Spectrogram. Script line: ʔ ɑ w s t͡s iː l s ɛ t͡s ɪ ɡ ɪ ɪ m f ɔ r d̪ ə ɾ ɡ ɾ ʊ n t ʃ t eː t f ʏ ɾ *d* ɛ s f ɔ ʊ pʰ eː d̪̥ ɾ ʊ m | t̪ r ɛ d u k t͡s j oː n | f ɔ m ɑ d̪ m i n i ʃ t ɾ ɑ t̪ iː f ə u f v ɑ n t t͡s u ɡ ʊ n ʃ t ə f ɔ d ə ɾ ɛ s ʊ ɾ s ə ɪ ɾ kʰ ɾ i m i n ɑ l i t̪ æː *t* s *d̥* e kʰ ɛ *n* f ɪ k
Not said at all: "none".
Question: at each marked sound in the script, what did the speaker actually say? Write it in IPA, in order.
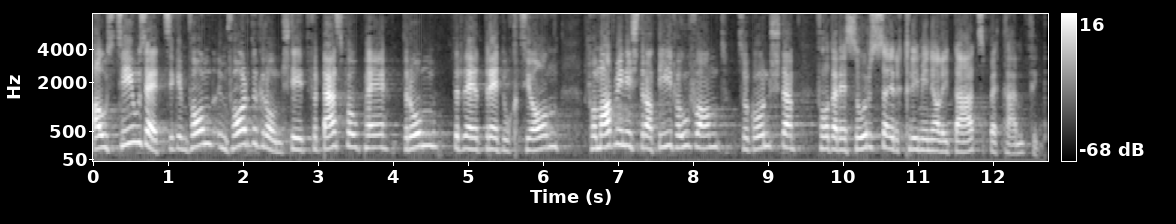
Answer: t, t, b̥, m

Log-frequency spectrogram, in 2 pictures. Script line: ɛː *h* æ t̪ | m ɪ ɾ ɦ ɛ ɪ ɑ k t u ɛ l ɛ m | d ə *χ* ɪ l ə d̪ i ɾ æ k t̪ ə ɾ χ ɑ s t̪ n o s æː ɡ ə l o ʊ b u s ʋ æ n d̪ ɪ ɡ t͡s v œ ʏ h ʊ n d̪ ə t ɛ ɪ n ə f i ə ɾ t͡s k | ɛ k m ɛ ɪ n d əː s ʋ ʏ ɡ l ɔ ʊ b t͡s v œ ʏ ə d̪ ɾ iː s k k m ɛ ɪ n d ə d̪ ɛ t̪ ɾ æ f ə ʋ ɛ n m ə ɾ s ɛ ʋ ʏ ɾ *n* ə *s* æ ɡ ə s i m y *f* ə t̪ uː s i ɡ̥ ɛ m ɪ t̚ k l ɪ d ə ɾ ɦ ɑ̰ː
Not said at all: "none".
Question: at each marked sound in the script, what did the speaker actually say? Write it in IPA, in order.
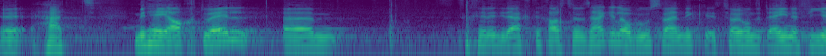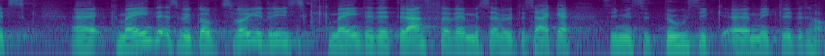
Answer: h, χ, d, s, s

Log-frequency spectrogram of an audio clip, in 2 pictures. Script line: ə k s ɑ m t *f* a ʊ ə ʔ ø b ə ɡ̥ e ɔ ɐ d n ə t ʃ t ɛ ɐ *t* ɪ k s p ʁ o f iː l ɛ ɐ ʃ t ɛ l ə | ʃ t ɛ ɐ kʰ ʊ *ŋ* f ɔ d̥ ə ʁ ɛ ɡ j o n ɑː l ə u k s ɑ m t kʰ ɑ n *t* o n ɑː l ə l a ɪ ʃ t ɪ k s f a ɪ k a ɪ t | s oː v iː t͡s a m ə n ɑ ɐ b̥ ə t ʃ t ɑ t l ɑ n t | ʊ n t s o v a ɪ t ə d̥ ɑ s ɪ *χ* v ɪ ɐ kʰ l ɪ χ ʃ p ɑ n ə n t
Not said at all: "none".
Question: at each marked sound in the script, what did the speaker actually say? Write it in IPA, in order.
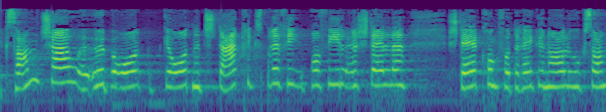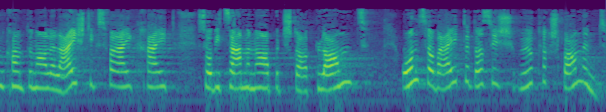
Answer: ʃ, k, ŋ, t, ʃ

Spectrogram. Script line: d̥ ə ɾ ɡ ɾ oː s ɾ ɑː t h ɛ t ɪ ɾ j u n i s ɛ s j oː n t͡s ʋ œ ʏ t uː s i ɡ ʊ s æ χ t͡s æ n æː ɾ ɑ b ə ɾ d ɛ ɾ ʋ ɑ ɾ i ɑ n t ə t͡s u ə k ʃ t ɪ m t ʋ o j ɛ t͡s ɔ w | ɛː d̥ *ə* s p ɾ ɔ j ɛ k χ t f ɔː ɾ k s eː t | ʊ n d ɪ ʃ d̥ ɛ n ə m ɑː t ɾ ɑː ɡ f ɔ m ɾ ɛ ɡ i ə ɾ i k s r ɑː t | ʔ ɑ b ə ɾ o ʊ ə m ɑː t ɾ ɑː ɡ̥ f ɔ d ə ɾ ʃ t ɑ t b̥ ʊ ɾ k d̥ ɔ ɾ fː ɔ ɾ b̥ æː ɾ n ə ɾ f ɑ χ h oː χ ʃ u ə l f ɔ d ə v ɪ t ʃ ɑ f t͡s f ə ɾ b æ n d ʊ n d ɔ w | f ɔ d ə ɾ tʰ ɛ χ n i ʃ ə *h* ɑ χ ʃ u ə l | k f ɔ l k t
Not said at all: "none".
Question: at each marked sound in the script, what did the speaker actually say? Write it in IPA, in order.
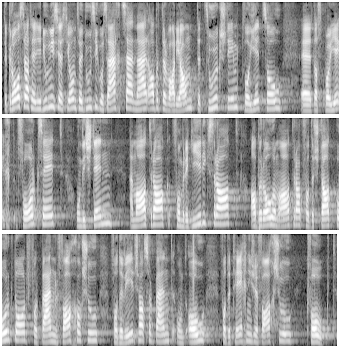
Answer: ɑ, f

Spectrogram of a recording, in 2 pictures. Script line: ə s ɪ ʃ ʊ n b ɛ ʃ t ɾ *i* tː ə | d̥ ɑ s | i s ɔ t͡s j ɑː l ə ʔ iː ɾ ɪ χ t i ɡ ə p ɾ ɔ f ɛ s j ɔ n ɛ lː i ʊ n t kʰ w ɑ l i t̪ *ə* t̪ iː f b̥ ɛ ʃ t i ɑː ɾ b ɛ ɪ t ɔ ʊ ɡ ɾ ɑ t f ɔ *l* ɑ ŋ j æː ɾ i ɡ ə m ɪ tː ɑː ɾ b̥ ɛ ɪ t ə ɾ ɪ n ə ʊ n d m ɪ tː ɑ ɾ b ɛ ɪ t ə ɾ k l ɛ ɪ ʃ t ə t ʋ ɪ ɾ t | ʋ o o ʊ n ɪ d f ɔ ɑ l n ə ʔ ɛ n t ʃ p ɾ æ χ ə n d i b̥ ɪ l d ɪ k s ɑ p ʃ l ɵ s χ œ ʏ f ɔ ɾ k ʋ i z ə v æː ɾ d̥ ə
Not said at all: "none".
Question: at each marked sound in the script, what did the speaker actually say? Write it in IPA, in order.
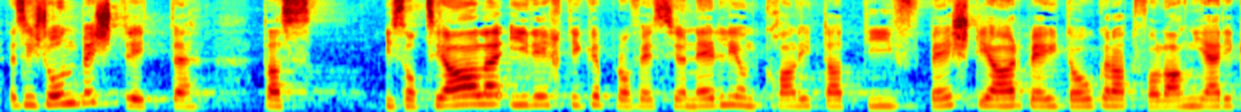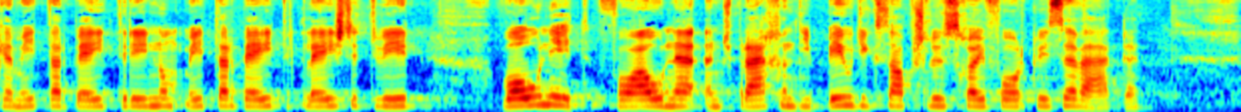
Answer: ɪ, ɑ, l

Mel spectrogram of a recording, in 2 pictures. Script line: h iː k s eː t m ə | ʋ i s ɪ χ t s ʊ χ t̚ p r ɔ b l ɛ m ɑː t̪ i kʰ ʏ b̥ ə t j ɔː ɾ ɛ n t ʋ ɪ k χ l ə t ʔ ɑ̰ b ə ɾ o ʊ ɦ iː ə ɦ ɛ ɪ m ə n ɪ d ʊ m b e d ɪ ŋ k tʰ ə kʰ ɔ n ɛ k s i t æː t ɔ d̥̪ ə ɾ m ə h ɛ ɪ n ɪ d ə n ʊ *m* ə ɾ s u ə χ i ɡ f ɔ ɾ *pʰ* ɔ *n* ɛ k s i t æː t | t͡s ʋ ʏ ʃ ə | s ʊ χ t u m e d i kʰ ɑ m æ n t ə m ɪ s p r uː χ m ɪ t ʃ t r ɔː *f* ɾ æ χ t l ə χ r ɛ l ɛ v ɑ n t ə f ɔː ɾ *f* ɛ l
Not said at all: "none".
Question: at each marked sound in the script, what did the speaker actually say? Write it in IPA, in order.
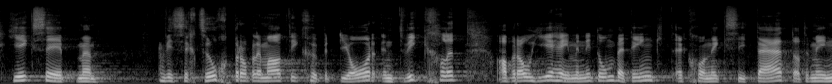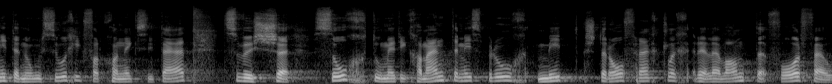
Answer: ŋ, kʰ, n, f, f

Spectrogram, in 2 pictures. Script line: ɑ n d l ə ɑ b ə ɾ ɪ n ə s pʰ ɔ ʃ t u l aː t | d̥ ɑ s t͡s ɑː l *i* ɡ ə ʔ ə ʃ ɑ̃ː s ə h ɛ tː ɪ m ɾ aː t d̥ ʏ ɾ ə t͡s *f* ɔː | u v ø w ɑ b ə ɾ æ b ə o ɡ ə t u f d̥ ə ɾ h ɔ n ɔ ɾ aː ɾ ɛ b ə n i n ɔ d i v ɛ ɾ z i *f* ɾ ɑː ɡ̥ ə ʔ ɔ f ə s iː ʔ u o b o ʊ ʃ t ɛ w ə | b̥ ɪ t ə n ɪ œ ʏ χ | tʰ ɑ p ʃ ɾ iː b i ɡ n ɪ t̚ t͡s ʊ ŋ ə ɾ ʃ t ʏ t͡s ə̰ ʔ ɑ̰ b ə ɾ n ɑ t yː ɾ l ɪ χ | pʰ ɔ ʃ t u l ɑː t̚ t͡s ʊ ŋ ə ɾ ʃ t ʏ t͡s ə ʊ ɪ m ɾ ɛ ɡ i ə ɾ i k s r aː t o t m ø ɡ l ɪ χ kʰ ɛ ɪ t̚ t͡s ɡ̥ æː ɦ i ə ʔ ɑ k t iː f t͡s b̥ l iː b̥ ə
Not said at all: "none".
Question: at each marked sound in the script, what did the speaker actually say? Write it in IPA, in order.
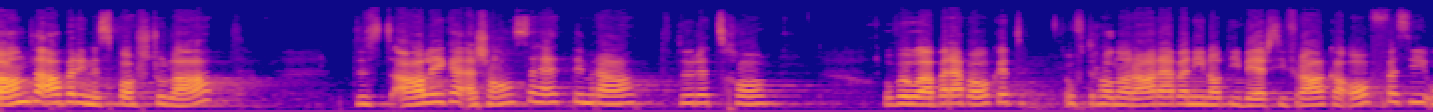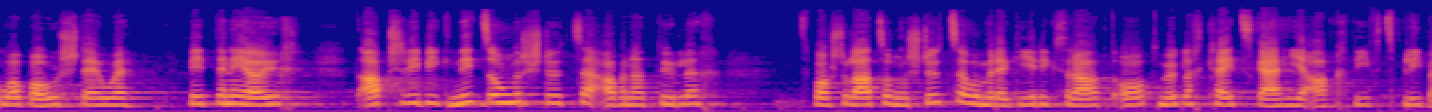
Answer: ɪ, χ, f

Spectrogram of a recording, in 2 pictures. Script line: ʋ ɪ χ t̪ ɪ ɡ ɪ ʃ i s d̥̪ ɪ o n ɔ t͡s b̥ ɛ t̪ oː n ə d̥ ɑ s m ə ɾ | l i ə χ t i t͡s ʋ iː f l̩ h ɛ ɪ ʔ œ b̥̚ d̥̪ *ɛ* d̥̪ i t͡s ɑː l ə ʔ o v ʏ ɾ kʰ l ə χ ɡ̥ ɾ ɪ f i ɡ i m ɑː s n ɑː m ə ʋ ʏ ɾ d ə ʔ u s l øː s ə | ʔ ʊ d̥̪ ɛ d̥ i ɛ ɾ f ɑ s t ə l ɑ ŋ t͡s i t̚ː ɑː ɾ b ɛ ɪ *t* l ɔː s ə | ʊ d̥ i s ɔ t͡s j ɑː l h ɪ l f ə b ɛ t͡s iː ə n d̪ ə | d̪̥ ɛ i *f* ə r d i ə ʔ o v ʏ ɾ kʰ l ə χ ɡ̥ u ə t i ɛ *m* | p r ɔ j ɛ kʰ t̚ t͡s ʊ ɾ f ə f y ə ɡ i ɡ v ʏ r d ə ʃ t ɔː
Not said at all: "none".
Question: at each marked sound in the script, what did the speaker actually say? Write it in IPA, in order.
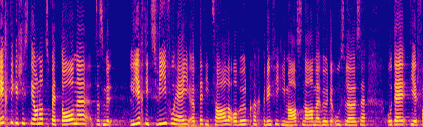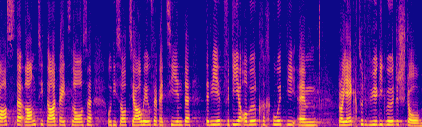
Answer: ɛ, t͡s, f, m

